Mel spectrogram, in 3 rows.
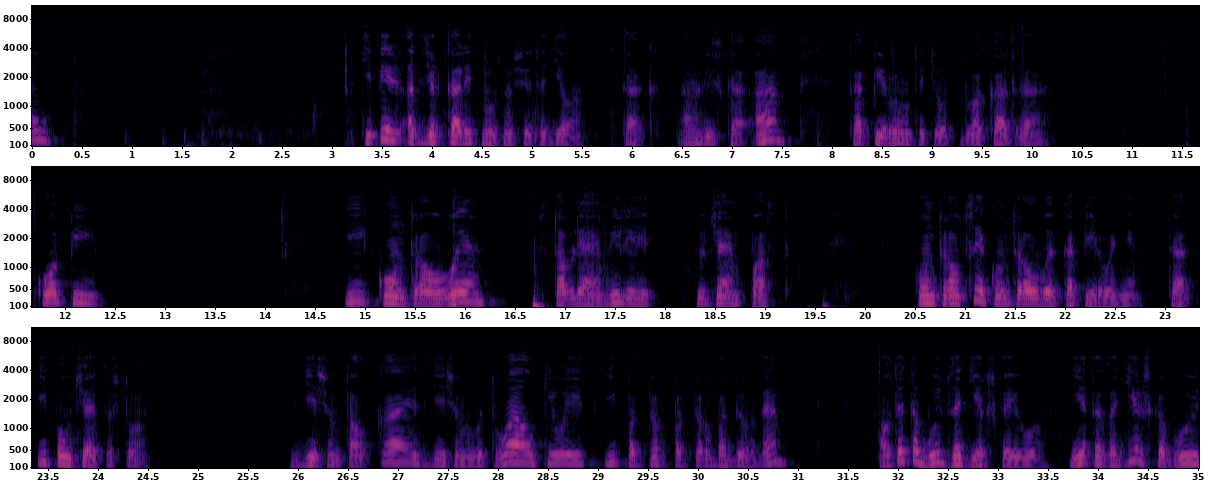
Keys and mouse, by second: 3.4 click, 5.9 click, 8.1 click, 9.9-11.8 drag, 16.1 ctrl+v, 17.4-19.9 right drag, 24.0-32.1 right drag, 33.9 right click.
